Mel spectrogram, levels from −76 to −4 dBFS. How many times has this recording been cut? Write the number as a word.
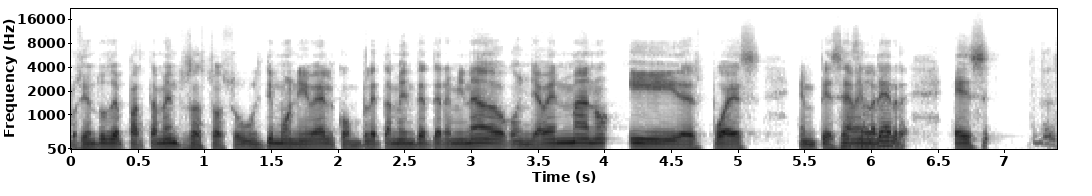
zero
